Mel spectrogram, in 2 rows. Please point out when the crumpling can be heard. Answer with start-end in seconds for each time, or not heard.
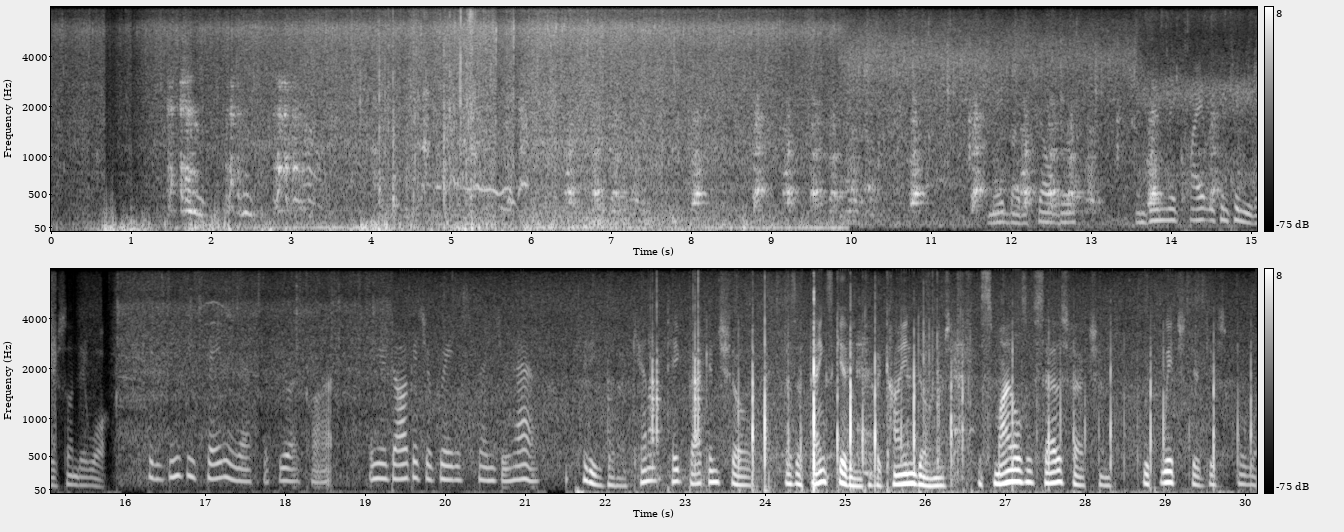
4.1-5.4, 25.9-26.7.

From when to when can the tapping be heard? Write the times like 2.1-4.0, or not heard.
22.1-30.1.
